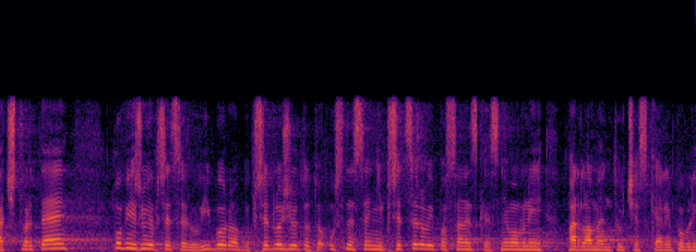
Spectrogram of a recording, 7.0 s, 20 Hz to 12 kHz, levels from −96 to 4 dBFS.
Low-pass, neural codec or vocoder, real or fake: 7.2 kHz; none; real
